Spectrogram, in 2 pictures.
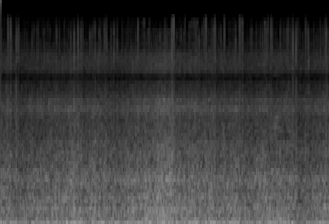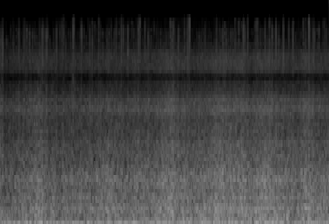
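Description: Steady low rumble of a car driving at low speed on a wet, slushy road: engine and tyre noise with no changes.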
